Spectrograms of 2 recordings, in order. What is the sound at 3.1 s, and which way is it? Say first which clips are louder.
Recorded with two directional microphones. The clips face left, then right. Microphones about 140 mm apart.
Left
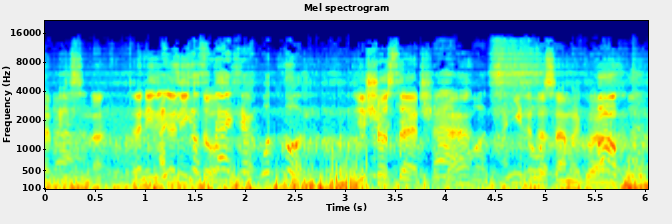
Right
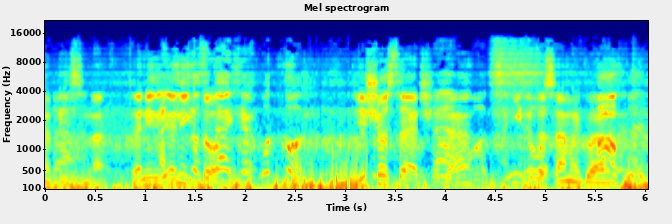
Speech: right 4 dB; 55° right (ahead or behind).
